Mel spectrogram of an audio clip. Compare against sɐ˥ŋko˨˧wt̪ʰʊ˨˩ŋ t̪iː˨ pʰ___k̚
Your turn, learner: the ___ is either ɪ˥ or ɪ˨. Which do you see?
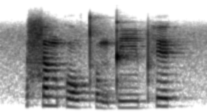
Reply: ɪ˥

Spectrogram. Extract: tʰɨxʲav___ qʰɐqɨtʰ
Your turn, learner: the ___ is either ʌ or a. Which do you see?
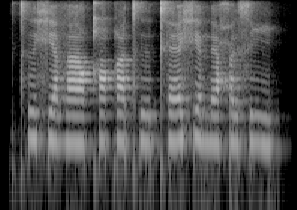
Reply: a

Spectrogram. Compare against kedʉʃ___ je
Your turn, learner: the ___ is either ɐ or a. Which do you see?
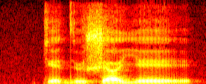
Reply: ɐ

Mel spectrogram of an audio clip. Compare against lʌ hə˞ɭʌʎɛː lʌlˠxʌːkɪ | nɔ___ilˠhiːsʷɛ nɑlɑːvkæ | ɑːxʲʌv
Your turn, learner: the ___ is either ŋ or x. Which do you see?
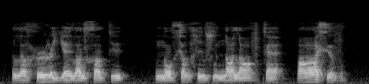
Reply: x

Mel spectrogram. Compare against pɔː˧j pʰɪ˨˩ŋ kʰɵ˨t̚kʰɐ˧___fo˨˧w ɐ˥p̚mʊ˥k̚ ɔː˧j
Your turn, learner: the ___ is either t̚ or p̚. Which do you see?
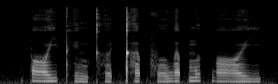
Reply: p̚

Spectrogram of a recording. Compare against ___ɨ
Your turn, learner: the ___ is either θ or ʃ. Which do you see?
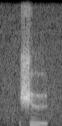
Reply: ʃ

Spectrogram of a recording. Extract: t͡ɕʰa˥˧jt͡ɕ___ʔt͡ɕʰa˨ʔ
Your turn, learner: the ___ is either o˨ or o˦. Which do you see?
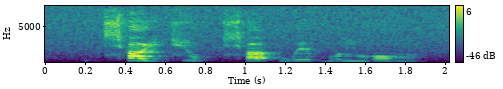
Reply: o˦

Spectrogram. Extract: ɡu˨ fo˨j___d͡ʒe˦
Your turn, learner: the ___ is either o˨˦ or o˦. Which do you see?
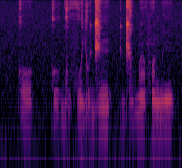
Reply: o˨˦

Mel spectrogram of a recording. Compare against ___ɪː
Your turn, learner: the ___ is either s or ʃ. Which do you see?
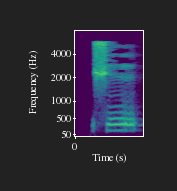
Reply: ʃ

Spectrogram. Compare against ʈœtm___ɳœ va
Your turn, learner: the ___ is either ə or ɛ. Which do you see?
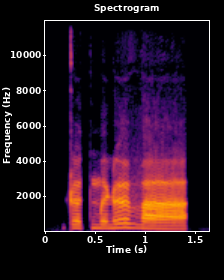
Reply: ə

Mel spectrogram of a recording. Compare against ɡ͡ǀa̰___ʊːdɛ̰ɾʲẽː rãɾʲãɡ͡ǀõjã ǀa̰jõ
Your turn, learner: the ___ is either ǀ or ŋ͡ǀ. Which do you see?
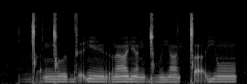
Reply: ŋ͡ǀ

